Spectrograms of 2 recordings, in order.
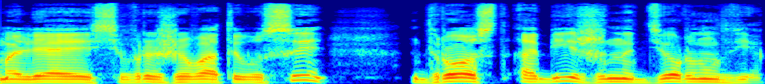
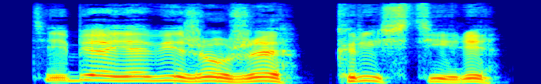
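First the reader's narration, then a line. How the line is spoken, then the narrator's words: Smirking grunt. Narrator (Russian): хмыкнул Иван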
